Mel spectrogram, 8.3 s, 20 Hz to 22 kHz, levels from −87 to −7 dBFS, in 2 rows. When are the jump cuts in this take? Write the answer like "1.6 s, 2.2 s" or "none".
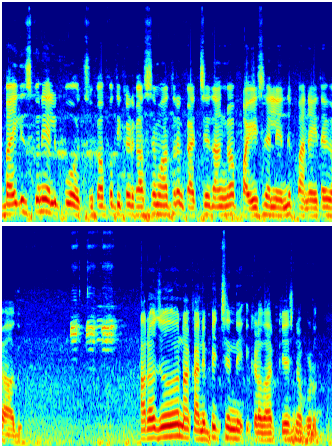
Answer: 5.8 s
